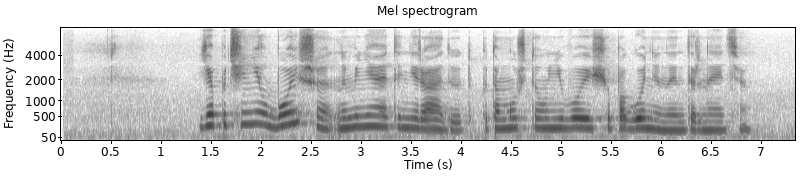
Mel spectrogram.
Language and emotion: Russian, sad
